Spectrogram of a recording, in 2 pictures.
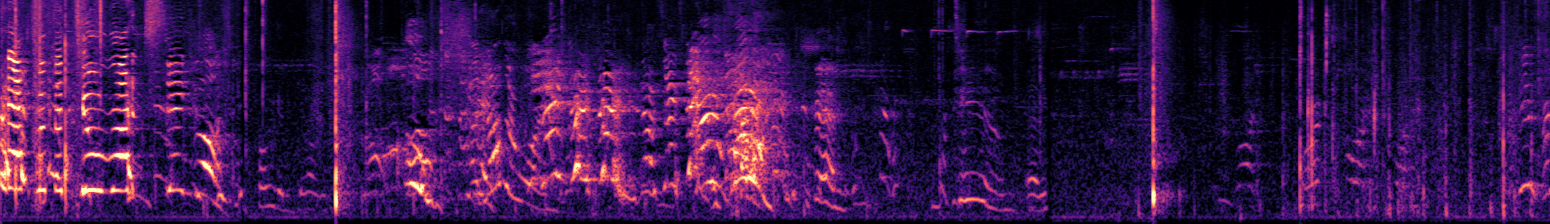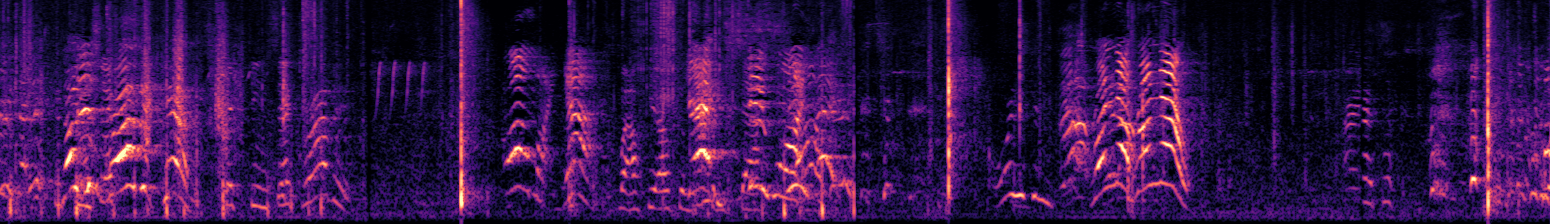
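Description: Boys' voices shouting and calling out during a backyard wiffle ball game, coming and going in bursts, with a few sharp knocks in between.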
